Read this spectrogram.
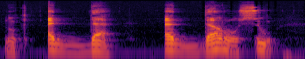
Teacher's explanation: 1, 2, 3, elle porte pas une shadda. Donc ici, je ne prononce pas la lettre lem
